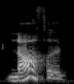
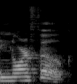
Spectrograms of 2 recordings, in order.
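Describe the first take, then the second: First: The name is said with the local pronunciation. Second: The name is said with an outsider's pronunciation. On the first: This is how people from there say it. The speaker calls it right. "That's how you say it" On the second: This is how a newcomer says it. The speaker calls it wrong. "When I first got there, I used to say Norfolk"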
